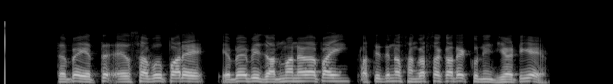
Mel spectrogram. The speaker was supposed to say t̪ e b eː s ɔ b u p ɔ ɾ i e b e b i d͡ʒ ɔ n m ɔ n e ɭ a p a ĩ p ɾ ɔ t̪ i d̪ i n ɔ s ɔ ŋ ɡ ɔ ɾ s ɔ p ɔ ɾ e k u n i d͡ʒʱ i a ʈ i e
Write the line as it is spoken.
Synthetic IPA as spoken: t̪ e b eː s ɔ b u p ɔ ɾ e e b e b i d͡ʒ ɔ n m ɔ n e ɭ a p a ĩ p ɾ ɔ t̪ i d̪ i n ɔ s ɔ ŋ ɡ ɔ ɾ s ɔ k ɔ ɾ e k u n i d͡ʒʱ i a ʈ i e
